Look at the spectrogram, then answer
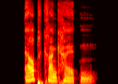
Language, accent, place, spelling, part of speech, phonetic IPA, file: German, Germany, Berlin, Erbkrankheiten, noun, [ˈɛʁpkʁaŋkhaɪ̯tn̩], De-Erbkrankheiten.ogg
- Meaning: plural of Erbkrankheit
